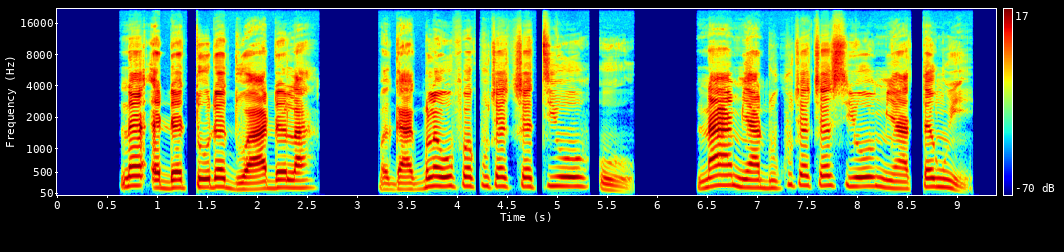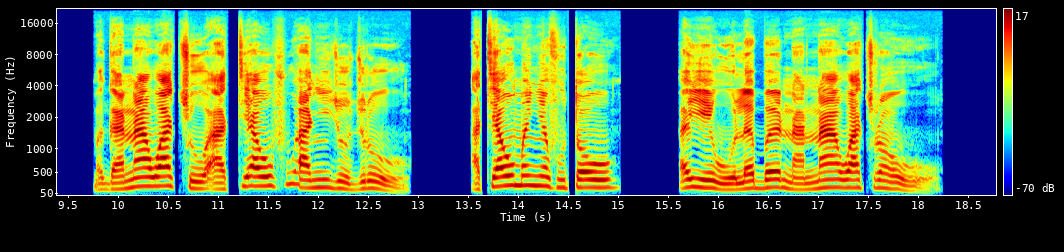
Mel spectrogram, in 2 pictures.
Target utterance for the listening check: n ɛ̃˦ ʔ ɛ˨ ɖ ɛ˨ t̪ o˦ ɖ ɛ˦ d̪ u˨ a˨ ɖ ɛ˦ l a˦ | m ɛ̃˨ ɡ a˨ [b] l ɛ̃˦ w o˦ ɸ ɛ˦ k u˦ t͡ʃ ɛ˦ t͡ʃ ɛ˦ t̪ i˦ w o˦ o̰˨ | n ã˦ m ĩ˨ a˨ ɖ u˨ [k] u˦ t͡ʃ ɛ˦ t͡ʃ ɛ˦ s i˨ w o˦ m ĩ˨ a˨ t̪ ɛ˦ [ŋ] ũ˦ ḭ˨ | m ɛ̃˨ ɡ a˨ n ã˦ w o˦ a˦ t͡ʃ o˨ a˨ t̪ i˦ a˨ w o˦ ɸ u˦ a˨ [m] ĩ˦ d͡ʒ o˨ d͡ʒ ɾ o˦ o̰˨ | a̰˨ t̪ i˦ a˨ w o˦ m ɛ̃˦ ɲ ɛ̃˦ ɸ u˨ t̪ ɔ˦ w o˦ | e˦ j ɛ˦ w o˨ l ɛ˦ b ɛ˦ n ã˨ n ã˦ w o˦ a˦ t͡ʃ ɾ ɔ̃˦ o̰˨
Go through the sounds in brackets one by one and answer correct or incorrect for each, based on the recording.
incorrect, correct, correct, incorrect

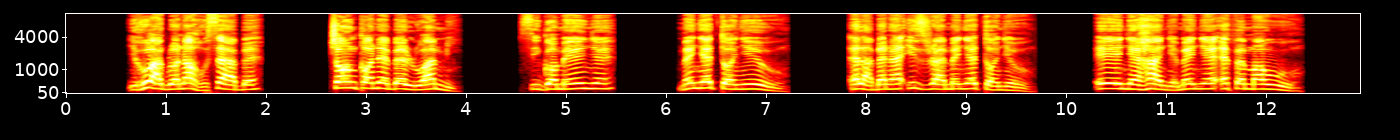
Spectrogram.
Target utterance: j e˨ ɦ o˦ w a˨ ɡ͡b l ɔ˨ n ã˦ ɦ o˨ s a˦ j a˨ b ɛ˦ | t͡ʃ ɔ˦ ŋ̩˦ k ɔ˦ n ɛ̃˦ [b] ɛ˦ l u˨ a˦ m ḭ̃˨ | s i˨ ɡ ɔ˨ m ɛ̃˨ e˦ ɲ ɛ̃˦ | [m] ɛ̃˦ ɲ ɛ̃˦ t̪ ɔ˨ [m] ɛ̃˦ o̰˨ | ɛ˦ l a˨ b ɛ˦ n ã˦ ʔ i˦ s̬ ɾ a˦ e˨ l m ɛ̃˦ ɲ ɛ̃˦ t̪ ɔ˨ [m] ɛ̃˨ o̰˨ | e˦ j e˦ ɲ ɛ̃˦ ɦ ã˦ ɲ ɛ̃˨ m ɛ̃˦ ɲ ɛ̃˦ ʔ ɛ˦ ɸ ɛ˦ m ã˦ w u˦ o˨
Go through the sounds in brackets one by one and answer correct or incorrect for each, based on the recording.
correct, correct, incorrect, incorrect

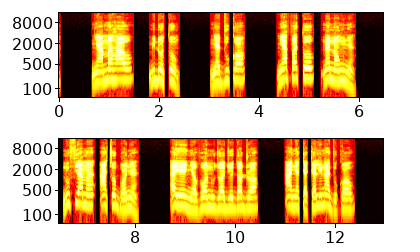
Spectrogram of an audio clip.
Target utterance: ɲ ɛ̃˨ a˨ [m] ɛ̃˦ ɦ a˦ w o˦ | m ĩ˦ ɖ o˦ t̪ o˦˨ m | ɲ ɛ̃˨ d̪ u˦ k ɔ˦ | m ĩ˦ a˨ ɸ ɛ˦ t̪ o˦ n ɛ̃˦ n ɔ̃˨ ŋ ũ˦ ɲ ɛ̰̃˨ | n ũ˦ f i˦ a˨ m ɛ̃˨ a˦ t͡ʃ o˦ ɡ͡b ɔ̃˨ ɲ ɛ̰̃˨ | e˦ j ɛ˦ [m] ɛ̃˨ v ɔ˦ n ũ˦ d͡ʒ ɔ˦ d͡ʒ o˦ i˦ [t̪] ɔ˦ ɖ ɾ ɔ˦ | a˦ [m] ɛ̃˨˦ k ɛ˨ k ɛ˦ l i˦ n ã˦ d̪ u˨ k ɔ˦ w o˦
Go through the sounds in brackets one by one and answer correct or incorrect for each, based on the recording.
correct, incorrect, incorrect, incorrect

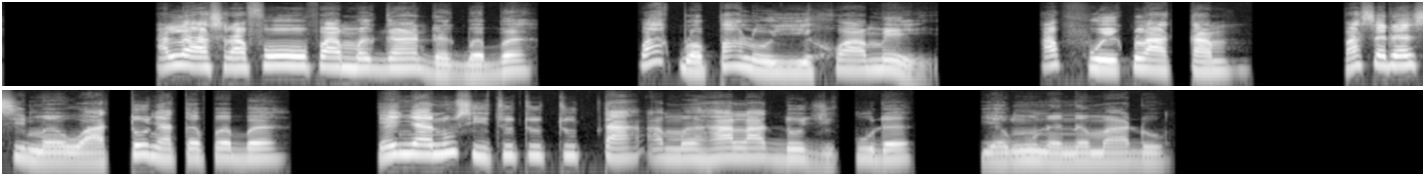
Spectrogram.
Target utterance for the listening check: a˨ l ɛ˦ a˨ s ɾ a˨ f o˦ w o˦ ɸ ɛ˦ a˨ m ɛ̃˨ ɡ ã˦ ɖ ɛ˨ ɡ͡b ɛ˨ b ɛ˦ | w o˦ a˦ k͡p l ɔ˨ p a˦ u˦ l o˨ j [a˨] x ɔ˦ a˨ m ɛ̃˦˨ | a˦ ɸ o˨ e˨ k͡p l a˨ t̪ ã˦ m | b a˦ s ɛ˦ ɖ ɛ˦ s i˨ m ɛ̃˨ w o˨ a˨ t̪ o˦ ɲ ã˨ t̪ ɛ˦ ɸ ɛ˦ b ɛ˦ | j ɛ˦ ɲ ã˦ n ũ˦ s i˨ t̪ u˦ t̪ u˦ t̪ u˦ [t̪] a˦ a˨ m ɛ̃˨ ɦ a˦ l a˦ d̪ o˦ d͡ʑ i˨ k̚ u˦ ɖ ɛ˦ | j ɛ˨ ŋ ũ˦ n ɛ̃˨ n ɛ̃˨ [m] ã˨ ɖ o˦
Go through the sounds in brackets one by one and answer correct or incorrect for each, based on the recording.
incorrect, correct, correct

